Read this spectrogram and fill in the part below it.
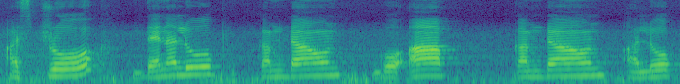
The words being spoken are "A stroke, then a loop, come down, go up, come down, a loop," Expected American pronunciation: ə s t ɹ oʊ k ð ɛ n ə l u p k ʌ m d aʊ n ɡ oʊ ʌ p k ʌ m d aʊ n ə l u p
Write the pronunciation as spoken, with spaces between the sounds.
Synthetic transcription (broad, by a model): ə s t ɹ oʊ k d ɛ n ə l u p k ʌ m d aʊ n ɡ oʊ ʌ p k ʌ m d aʊ n ə l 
